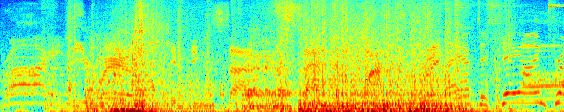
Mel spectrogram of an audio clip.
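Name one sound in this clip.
Magical blasts crackle and boom in a video game battle.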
